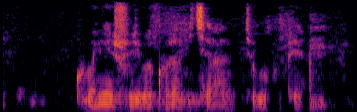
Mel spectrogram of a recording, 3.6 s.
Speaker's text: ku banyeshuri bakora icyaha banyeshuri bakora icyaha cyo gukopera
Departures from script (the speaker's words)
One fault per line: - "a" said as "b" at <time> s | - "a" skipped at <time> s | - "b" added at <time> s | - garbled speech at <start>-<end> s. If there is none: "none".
- "banyeshuri bakora icyaha" skipped at 2.2 s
